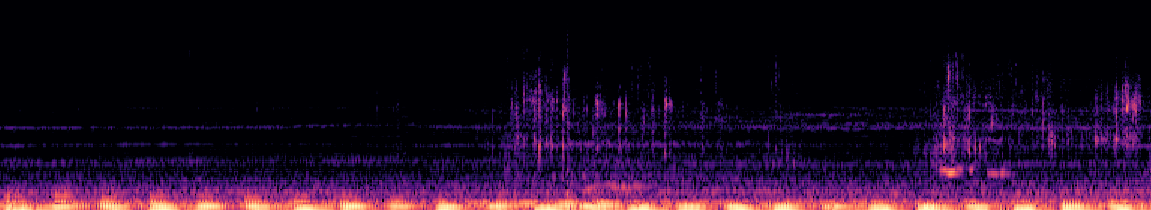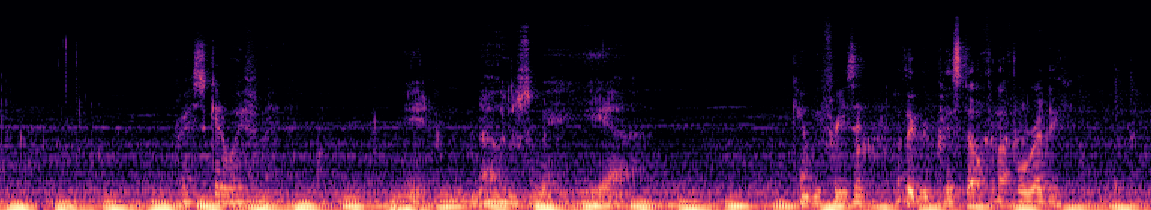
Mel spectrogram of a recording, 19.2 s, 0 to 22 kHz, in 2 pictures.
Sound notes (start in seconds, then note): 3.2 tentacle crunching; 4.0 flesh squelching; 7.7 glass squeaking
